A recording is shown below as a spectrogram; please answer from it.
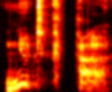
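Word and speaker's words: Nuitka: For those that aren't reading our notes, it is pronounced Nootka. Thank you. Newt, like the little girl from Aliens. Throw back to that awesome movie. Thank you. It is Nuka is a Python compiler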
